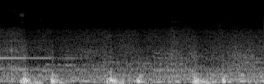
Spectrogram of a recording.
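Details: Science centre exhibit heart sounds: steady paired lub-dub at about 70 beats a minute, a normal adult heartbeat.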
